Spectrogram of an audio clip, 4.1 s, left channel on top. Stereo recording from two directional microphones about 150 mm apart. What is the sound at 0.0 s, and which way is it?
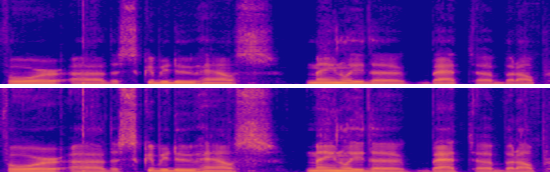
Speech, 35° right (ahead or behind).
